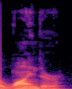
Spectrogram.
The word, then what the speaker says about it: winder: device known as a winder was used. The I is pronounced as in wine.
